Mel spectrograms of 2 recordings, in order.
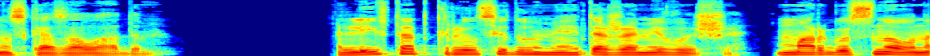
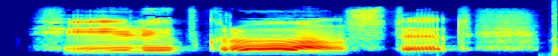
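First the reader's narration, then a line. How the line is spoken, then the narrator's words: Drawling. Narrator (Russian): протянул мужчина на другом конце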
